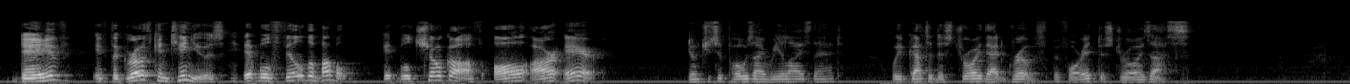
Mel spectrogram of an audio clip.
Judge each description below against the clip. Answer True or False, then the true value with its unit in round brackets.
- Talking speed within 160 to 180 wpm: False (145 wpm)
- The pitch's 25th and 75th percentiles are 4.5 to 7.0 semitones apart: False (3.8 semitones)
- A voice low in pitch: True (130 Hz)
